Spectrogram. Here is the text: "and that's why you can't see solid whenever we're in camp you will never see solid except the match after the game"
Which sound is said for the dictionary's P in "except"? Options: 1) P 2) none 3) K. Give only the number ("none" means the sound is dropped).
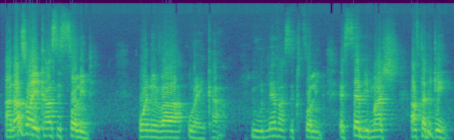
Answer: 2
